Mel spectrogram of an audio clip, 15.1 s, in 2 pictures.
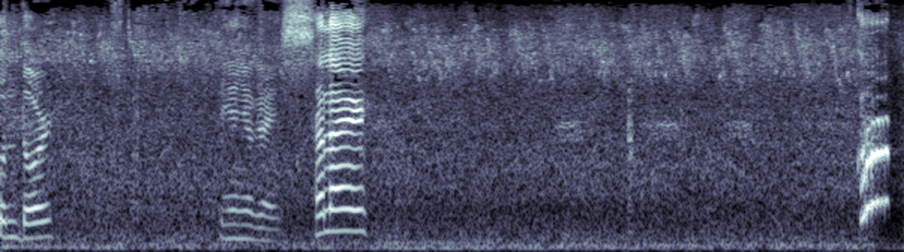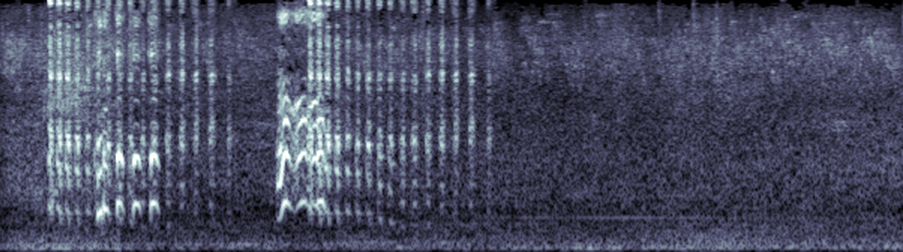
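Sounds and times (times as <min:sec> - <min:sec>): harsh bird calls: 0:00.0 - 0:15.0.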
